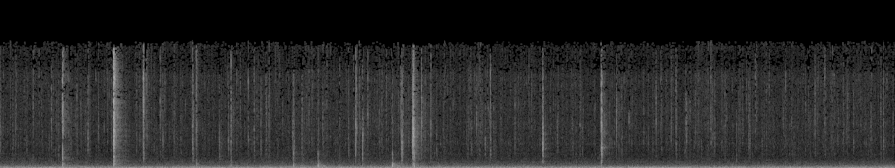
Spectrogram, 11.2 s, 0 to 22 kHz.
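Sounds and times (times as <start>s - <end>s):
fire crackling in a fireplace: 0.0s - 11.1s.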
